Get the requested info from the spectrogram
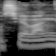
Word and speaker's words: Siobhan: Ah, mi nombre se escribe S-I-O-B alta H-A-N. Y si me buscan en YouTube como Siobhan Guerrero McManus, y el apellido también hay que deletrearlo, es como McDonald's, MC.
